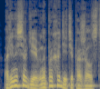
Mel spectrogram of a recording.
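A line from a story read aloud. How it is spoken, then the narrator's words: Impassive. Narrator (Russian): сказала она бесстрастным голосом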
